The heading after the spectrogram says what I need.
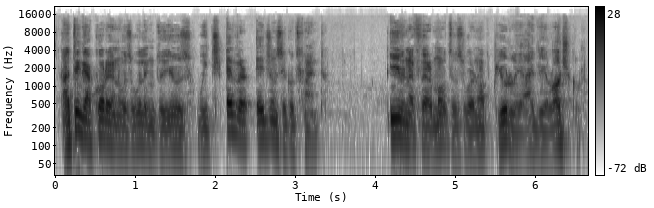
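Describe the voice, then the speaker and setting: An actor plays a reflective middle-aged traveller in a radio drama. His voice is low and husky, and he tells his past with measured regret. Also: darkish tone, close to an everyday voice. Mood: rueful, reflective. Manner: measured, rueful storytelling. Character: reflective older traveller recounting his rebellious past, rueful.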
